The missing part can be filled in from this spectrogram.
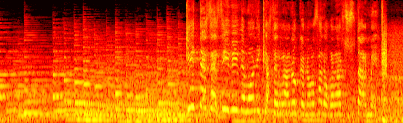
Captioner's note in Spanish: elena grita con rabia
